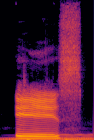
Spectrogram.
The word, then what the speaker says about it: español: So we have the first one is español. Alright? As you see, there's an e, a, y, o. The rest of them are just pronounced as English, like normal. Alright? So it's español.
